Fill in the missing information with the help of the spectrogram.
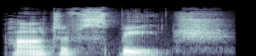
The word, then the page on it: part of speech: British English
